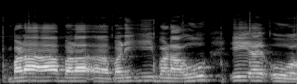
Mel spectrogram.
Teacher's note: यही सात स्वर ऐसे हैं जो द्वि मात्रिक होते हैं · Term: द्वि मात्रिक स्वर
